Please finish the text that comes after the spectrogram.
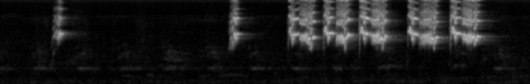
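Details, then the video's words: Black-winged myna, a tame bird, giving coughing and laughing calls: two isolated sharp notes, then a rapid burst of six harsh, chattering squawks around the third second, with a faint steady hum beneath. "Jalak kebo Batuk Dan Ketawa"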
